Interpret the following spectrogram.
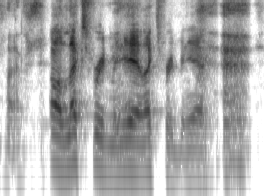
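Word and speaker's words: Lex Fridman: Lex Freeman. Whatever. Oh, Lex Friedman.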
